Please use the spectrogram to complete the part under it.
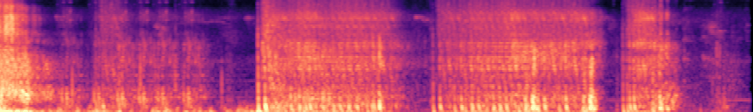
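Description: Heavy bursts of rapid gunfire in the video game Blockman Go, loud and sustained, with brief gaps between volleys of automatic shots and explosive cracks.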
